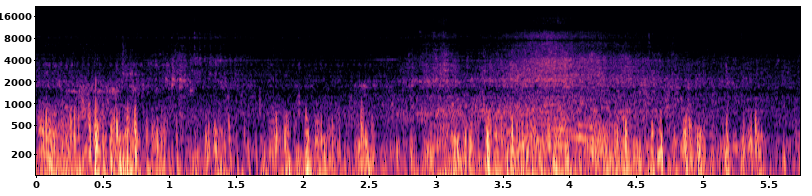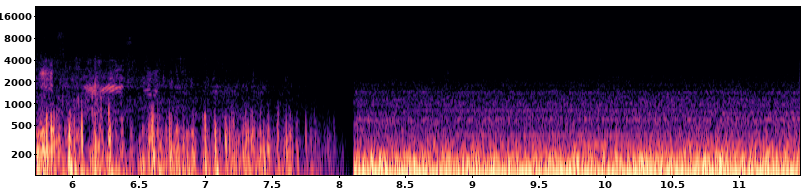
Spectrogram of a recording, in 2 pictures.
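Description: A Mazda ND2 Miata sports roadster is driven along the road, with rough broadband wind and road rush building. It cuts off abruptly near the eight-second mark into a steadier low engine drone and hum inside the cabin.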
